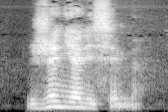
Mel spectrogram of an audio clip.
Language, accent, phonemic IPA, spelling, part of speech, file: French, Canada, /ʒe.nja.li.sim/, génialissime, adjective, LL-Q150 (fra)-génialissime.wav
- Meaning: superlative degree of génial: supergreat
